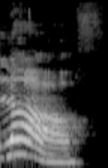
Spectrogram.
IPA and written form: lɑːf (laugh)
